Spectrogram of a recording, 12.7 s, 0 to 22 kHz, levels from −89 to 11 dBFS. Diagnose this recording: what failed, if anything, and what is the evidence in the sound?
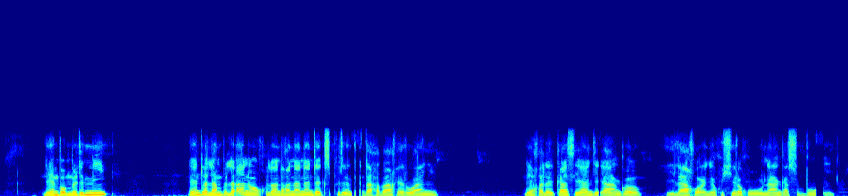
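Lost AMR speech frames (network): at 3.51, 5.28, 8.97 and 12.23 s the sound warbles and fades as the decoder repeats pitch at falling gain, rather than cutting to hard silence.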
